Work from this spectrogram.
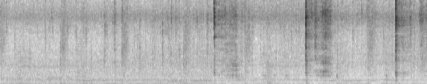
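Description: Steady sizzling of Indonesian fried noodles (mie goreng) in a hot pan over high heat, with scraping and clattering of a utensil stirring through them, a few sharper clanks standing out.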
